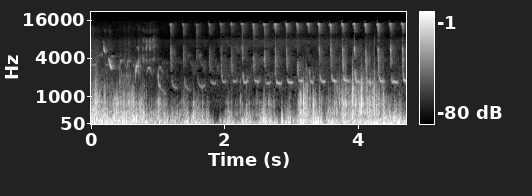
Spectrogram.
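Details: Spring 2019 in Holland, an unseen common nightingale delivers a rapid, steady series of repeated whistled notes with sharp high clicks, roughly four per second, against a background of low rumbling noise.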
